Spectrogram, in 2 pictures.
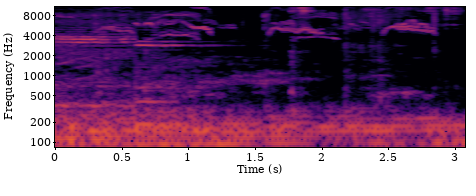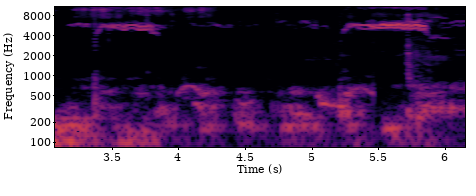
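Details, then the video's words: Young roller (girebaaz) pigeons being fed by adults beg with thin, high squeals in short bursts over a low, steady rumble of cooing and background hum. "Pigeons feeding baby pigeons"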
